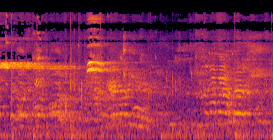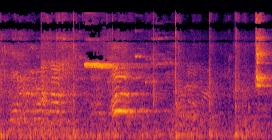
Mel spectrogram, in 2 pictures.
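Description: Basketball bouncing on a hardwood gym floor, with sneakers squeaking sharply at the start, about two seconds in and again just past seven seconds, and players' voices echoing in the hall.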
